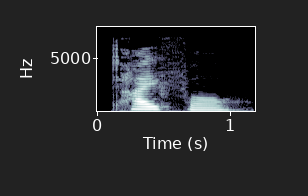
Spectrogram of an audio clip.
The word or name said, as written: typho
